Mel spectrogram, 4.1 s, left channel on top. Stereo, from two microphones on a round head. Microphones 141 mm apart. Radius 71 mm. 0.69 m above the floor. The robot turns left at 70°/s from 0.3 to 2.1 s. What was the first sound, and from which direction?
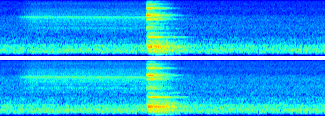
A cowbell, 40° left (ahead or behind).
